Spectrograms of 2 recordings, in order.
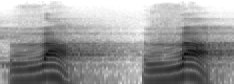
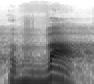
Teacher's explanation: So one common mistake that some speakers who are learning Ndebele make, especially those with exposure to isiShona, would say la, which is a labiodental la, lip to teeth, but in Ndebele it's not labiodental, it's bilabial va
